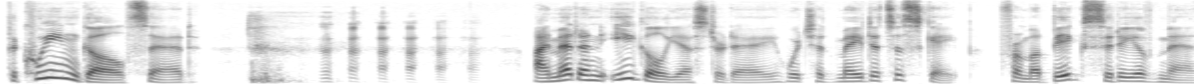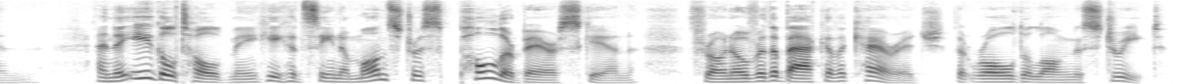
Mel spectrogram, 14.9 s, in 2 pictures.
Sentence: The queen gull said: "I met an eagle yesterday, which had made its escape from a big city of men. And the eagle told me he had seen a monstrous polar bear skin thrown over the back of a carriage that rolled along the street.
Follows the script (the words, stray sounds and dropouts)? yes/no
no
